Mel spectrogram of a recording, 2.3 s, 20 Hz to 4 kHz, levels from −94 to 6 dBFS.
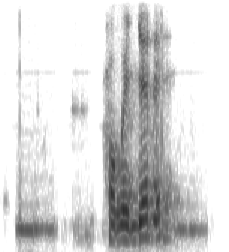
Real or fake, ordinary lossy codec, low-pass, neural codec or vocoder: fake; Opus, 32 kbps; 3.6 kHz; codec, 16 kHz, 8 kbps, FunCodec, trained on LibriTTS, 25 frames a second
